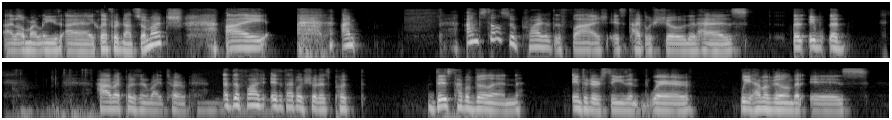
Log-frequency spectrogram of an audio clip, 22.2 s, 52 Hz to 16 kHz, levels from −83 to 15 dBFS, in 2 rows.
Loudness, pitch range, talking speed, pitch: -18 LUFS, 120-160 Hz, 160 wpm, 130 Hz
